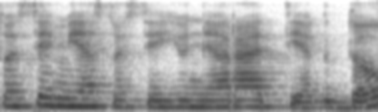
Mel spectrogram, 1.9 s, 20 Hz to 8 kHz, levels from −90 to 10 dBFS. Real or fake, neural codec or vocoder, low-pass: real; none; 7.2 kHz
